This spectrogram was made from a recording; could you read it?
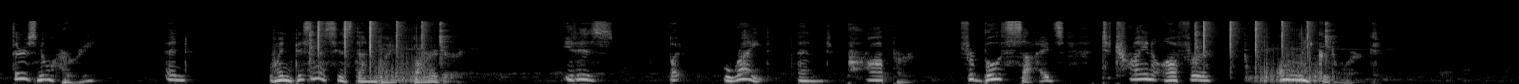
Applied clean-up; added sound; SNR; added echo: classical method log-MMSE.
